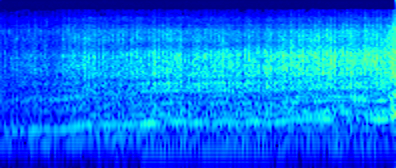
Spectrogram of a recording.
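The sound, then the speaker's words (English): A hydroplane's powerful engine roars steadily, its droning tone climbing gradually as it revs into turbo mode, with a sharp rise in pitch at the very end. No voices. “The hydroplane revs into turbo mode.”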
